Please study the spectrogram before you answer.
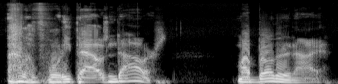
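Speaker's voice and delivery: usual speaking voice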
